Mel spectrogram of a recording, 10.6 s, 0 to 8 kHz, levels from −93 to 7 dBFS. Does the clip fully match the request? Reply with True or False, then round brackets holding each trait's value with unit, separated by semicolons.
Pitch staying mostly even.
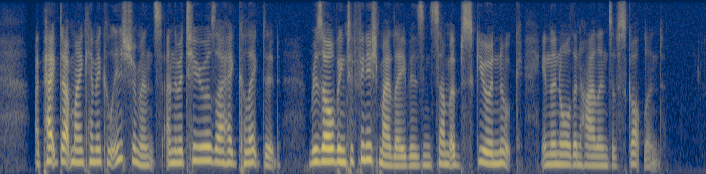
False (4.8 semitones)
